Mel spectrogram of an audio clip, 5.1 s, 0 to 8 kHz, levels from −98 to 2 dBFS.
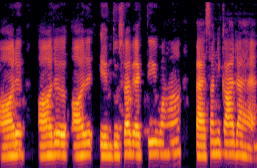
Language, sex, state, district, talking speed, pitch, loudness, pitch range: Magahi, male, Bihar, Gaya, 130 wpm, 155 Hz, -17 LUFS, 145-165 Hz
